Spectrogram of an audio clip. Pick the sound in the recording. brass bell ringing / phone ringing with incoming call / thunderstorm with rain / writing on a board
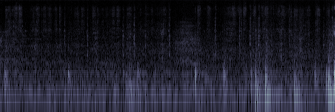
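writing on a board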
